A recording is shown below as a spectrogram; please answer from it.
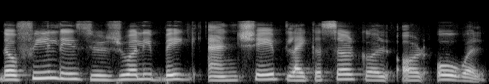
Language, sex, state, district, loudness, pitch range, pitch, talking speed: English, female, Gujarat, Valsad, -16 LUFS, 190-235 Hz, 215 Hz, 145 wpm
